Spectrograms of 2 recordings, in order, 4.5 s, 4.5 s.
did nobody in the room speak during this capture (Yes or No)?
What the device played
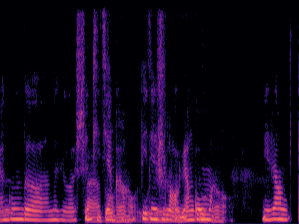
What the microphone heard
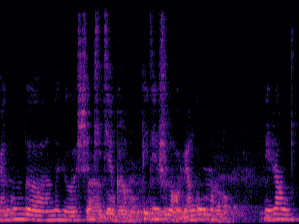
No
